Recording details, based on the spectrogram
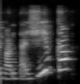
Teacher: а в слові вантажівка наголошений третій склад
